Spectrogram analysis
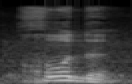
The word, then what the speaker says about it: خود: Number 43 واو معدولہ۔ واو معدولہ وہ واو کہلاتی ہے جو لکھنے میں آئے اور پڑھی نہ جائے۔ اسی سبق کو پڑھنے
